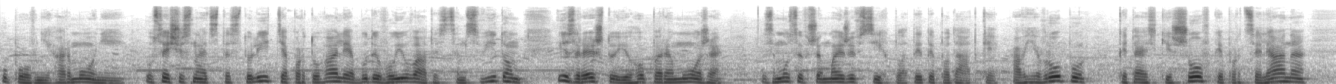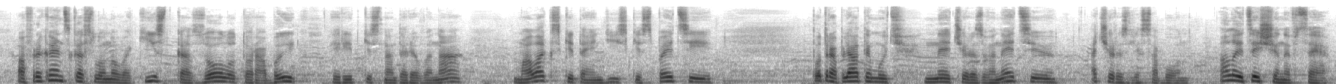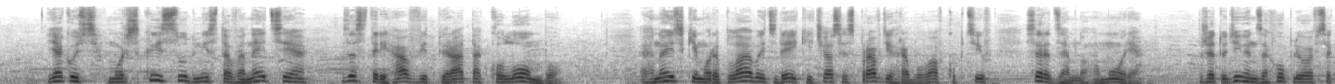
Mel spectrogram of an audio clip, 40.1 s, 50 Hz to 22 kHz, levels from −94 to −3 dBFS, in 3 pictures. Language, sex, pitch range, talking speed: Ukrainian, male, 135-180 Hz, 110 wpm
